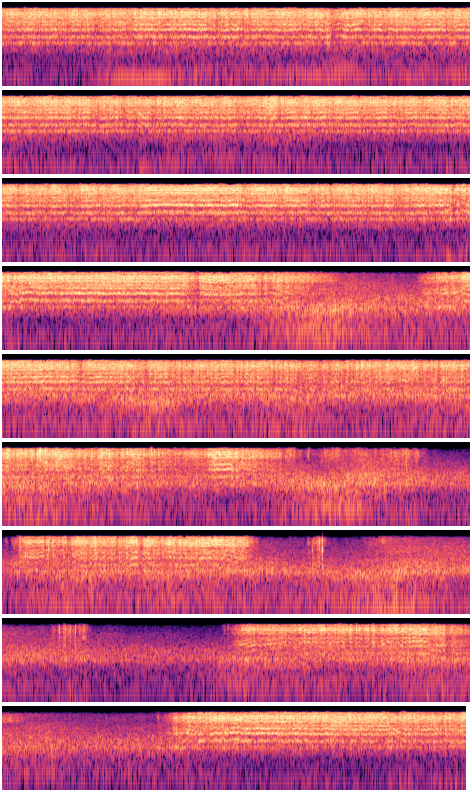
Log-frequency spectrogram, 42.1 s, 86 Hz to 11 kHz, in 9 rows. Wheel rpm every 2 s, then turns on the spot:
200, 200, 200, 200, 200, 200, 200, 200, 60, 180, 190, 190, 130, 30, 160, 10, 10, 120, 60, 120, 190.
30-34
